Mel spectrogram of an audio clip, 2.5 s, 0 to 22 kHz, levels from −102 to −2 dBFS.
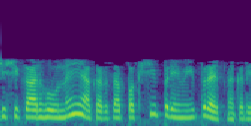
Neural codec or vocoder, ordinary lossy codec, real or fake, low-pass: none; MP3, 32 kbps; real; 3.6 kHz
